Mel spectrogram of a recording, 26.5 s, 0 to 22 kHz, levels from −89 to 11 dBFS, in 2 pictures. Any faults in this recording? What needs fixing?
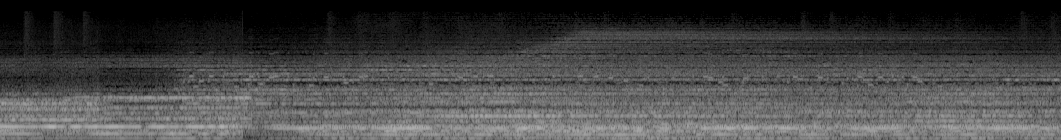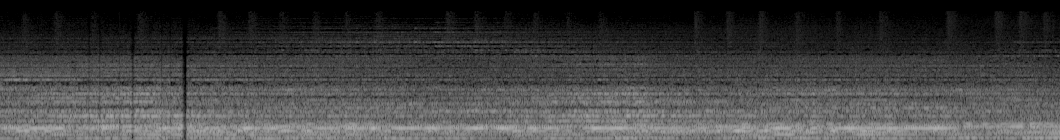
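Between 14.19 and 15.61 s the sound drags and hitches eight times, each hitch stretching the last moment of audio over a wait of up to 57 ms, about 156 ms in all. These repeated stalls (stutter) happen because packets arrived late, so the jitter buffer kept running empty. Nothing is lost, only delayed. A larger or adaptive jitter buffer would prevent this.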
